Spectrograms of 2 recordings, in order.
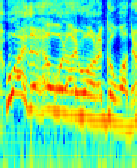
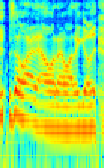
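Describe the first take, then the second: First: Exasperated repeat. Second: Said in the usual way. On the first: Real, not acted. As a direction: throw the question up in disbelief. Same words repeated, heated.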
